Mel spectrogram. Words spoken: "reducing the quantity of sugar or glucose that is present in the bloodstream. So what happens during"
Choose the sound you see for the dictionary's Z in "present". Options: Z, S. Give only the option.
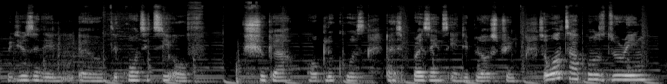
Z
